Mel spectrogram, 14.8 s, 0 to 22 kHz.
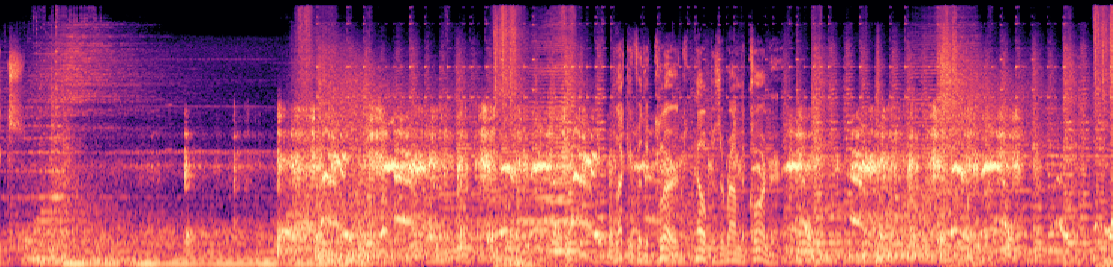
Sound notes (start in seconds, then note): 0.1 suspenseful music; 3.7 clerk screaming; 6.6 both yelling; 6.6 suspenseful music; 9.9 clerk screaming; 9.9 suspenseful music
